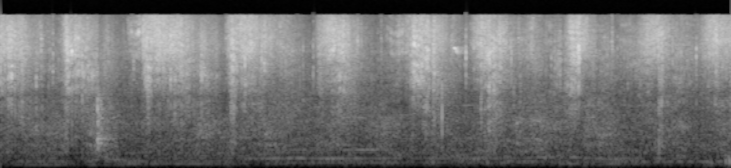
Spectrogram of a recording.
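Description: Long bundled-stalk village broom (okoba) sweeping sandy dirt ground: repeated scratchy swishes, one or two strokes a second.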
